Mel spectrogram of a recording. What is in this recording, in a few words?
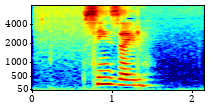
"Cinzeiro", Portuguese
